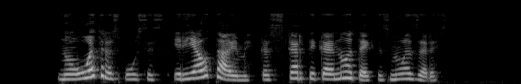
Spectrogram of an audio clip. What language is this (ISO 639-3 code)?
lav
